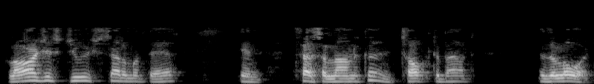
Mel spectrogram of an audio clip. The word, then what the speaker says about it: Thessalonica: And in our text today, Paul has traveled across into the city of Thessalonica, is the way we usually hear it spoken. Another way is Thessalonica. That's another way of pronouncing it. I usually use Thessalonica.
